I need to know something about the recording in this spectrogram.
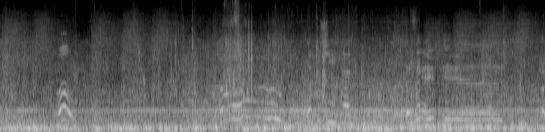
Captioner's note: fish splashing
